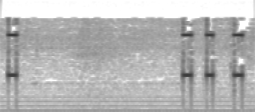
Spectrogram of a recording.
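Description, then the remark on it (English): Four short telephone keypad tones as a phone number is dialed on an outside line: one beep, a long pause, then three quick beeps in a row. They are clear and moderately loud over faint background hiss, with no talking. “I'm sorry for all the little beeps, but they're...”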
